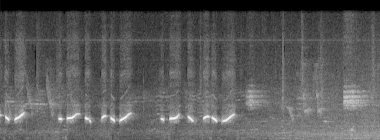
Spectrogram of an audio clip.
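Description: A person whistling close by: short, clear swooping notes, mostly rising, in three quick runs with brief pauses between them. The whistling stops about five seconds in.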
